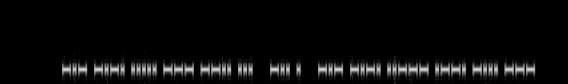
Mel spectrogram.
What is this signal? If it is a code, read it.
Morse code, heard as a keyed tone, about 46 wpm, 700 Hz. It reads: KC5OZS DE KC2PBO
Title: USA Callsign DE Callsign 45wpm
